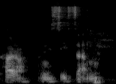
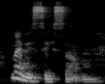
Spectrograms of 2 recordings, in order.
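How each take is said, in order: First: Unvoiced whisper to herself; whispered aside. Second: Said in the usual way. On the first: Real, not acted. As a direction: whisper it while searching the phone. Checking her phone, muttering to herself.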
